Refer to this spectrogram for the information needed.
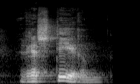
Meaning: to remain
- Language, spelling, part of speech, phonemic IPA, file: Dutch, resteren, verb, /rɛstɪːrə(n)/, Nl-resteren.ogg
